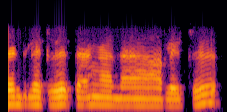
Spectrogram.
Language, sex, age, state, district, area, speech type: Tamil, female, 60+, Tamil Nadu, Cuddalore, rural, conversation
